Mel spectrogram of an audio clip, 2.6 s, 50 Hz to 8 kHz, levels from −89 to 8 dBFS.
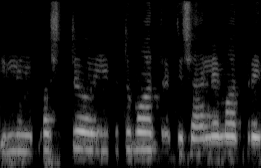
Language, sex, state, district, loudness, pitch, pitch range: Kannada, female, Karnataka, Dakshina Kannada, -34 LUFS, 275 Hz, 260-295 Hz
